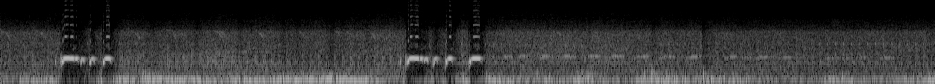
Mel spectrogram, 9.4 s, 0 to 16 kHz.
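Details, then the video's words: Zebra dove song in two ringing phrases of clipped coos about 3.5 seconds apart. The second phrase leads into a long, softer series of evenly spaced short notes, with low rumbling noise underneath. "ternyata suara seperti ini juga di sukai para kolektor kutut!!"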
